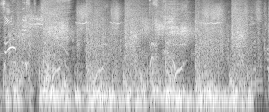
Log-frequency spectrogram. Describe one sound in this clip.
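Punches and kicks land with sharp, heavy hits in quick bursts.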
